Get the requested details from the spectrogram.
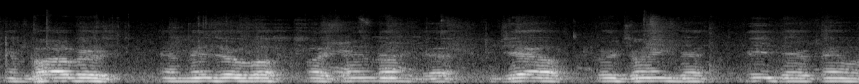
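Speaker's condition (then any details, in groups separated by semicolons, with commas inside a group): ALS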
